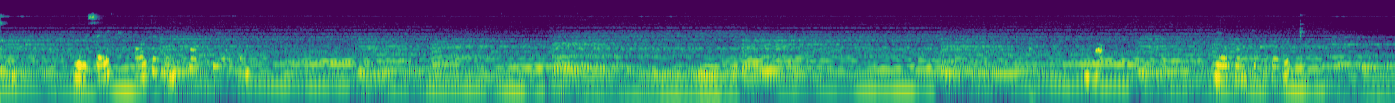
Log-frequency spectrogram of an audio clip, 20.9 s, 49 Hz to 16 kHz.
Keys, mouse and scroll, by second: 1.7-2.6 ctrl+drag, 2.6 ctrl+click, 3.6-5.6 middle drag, 4.0 ctrl+click, 5.6-6.0 scroll, 5.9-8.4 ctrl+drag, 5.9 middle click, 8.6-10.8 drag, 12.0 scroll down 2, 14.3 ctrl+click, 18.4 click, 18.9 scroll.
